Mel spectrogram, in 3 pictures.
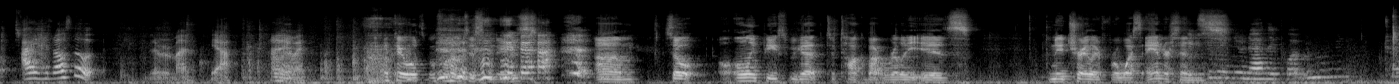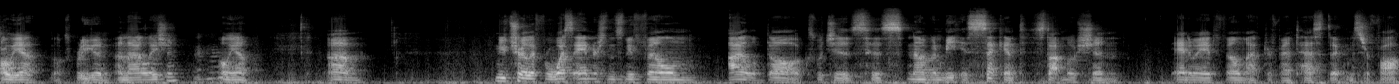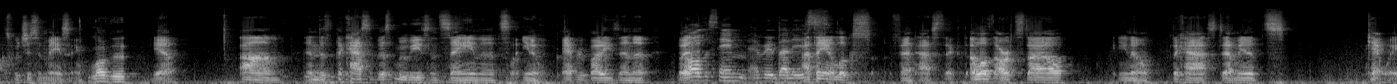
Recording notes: very sorry for the static and mic noise!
